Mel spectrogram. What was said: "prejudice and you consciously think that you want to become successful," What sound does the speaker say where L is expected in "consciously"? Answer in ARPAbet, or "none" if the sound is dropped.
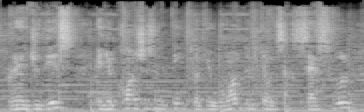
none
